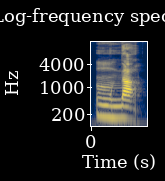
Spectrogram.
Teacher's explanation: When a nasal such as on comes before a vowel, the N is pronounced. On a. The lesion is obligatory, and mastering it is essential to your speaking and understanding of spoken French. · Term: La liaison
